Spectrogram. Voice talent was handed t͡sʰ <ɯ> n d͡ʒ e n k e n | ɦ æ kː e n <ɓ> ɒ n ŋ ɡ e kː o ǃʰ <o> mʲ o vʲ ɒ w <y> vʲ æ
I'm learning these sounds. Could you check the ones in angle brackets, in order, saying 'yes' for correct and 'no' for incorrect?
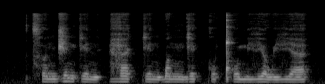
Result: no, yes, yes, yes

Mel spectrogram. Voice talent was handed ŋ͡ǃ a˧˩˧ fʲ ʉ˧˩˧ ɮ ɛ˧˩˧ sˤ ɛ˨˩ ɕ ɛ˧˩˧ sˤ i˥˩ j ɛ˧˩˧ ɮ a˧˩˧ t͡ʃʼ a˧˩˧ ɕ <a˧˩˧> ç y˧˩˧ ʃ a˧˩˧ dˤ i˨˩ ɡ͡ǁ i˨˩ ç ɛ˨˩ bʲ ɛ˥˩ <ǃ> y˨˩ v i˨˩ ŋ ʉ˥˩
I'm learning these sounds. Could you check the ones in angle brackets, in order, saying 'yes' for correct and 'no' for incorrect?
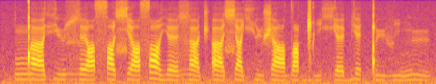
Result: yes, yes

